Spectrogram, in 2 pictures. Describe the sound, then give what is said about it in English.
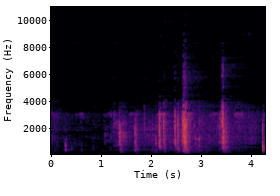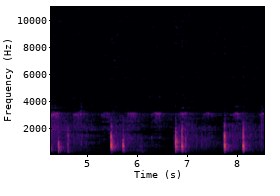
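A door is handled and opened, with a run of irregular wooden clunks, rattles and knocks, some spaced a second or so apart, with no voices. “Open the door.”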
